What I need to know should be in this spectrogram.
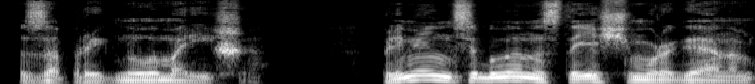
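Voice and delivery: usual speaking voice

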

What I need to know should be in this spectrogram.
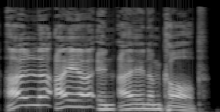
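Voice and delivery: high, loud, drawn-out showman's cry; calling out. A narrator's reading. Showman to players betting on one strip, calling out. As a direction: sing it out slowly over the crowd. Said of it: "rief der Schausteller".

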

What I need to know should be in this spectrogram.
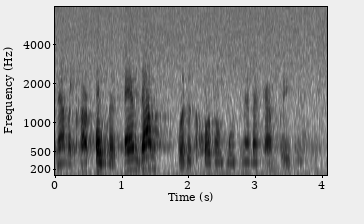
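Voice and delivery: ordinary talk

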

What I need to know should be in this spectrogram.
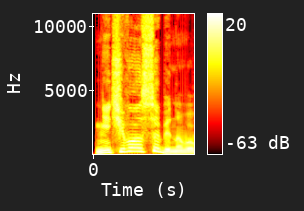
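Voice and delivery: high-pitched dismissive exclamation; lively, high brush-off; exclaiming. A narrator's reading. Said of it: "воскликнула Арадия".

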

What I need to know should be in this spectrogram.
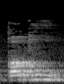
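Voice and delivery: "قطو" ending on a rounded u after the emphatic t; damma variant. Shown as a demonstration. Teacher listing variants for students, "قطو" ending in u. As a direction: say "قطو" with a clear final u. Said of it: "وفيها لغة بتشديد الطاء مع الضم".

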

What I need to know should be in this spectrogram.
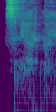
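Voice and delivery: eerie, drawn-out voiceless whisper; lifeless whisper. A narrator's reading. Lifeless voice whispers in Bryce's head, eerily hushed. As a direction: whisper it like a voice inside someone's head. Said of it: "зашептал в голове Брайс безжизненный".

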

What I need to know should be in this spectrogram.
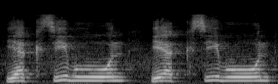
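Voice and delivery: يكسبون very slow with air flowing through the k; correct breathy k. Shown as a demonstration. Teacher giving a second example word. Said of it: "نجيب كلمة تانية".

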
